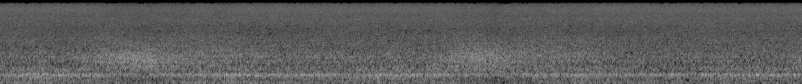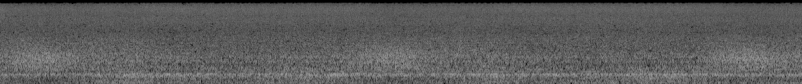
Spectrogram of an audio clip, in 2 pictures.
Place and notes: This is an archive recording of the several enormous pumps, which were turning when this factory was active. It was pumping water in the "Meuse", in aim to give water to this enormous blast furnace.
Seraing, Belgium, 1 August 2009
